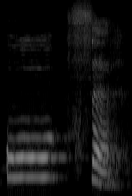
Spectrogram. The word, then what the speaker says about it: author: right, cat, can, but now AU sounds like O. So you will say author. Okay, so it sounds like O, but be careful, you two. You have to spell it AU. And also author sounds like an E there, but it's an O.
